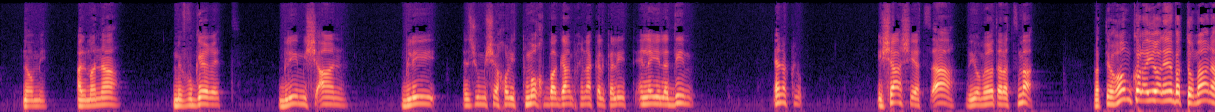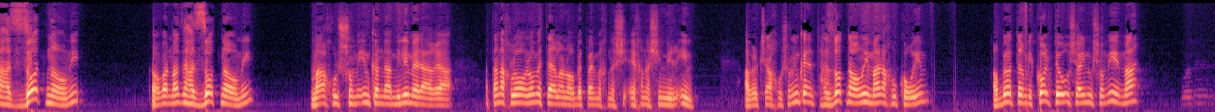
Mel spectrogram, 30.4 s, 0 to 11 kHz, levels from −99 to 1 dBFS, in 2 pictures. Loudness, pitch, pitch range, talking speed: -17 LUFS, 165 Hz, 150-190 Hz, 145 wpm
